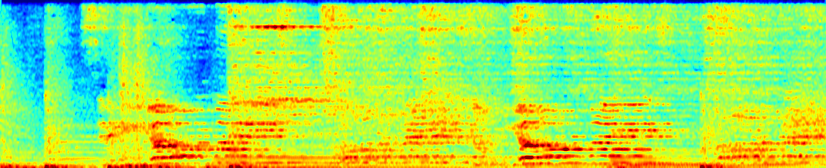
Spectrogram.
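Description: Gospel choir singing in full voice with a live band, holding long chords over bass and drums.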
